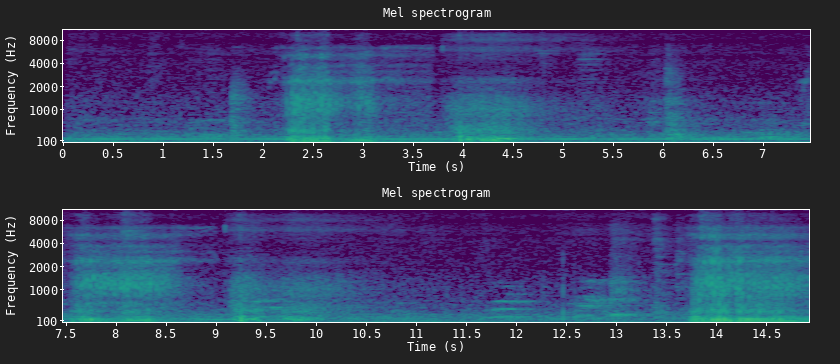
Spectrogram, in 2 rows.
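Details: Luffy, a sleeping Labrador, gives slow, rumbling snores, about five breaths in 15 seconds, over steady room hum; the owner at first did not believe he really snores.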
